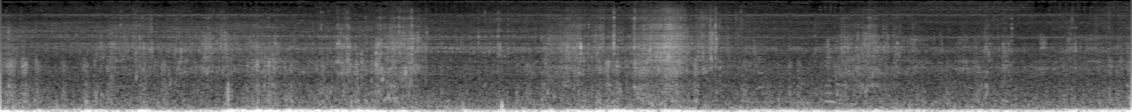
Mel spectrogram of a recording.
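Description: People wading through muddy creek water, their legs sloshing and splashing unevenly, over a steady low rumble on the microphone.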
